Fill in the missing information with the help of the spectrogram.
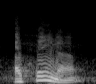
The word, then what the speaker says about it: Athene: So we look at the word Athens, and it comes from the word Athene. In some places it's pronounced Athena. And Athene, or Athene, means the goddess of wisdom who founded the city of Athens.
